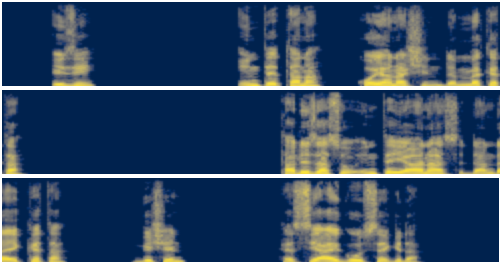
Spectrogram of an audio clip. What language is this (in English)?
Gamo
